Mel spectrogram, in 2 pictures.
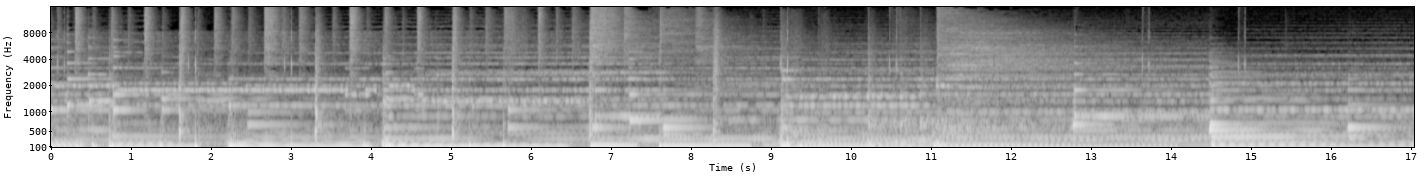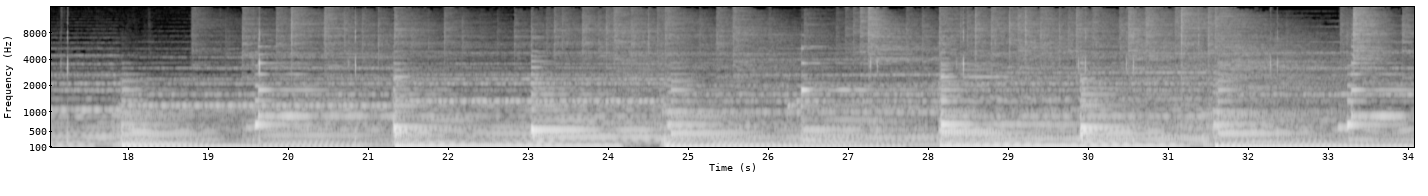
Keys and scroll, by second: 3.8 2, 4.0 5, 4.6 7, 5.0 5, 6.2 BackSpace, 7.0 7, 7.3 2, 7.6 Return, 12.7 e, 15.1 Right, 17.5 c, 26.3 ctrl+g, 27.8 e, 31.2 Up.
